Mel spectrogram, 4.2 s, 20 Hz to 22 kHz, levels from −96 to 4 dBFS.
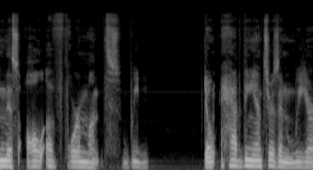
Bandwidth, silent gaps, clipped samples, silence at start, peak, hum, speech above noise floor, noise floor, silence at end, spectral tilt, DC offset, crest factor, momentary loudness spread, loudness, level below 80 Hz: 16 kHz; none; under 0.1%; 0 s; -18 dBFS; 60 Hz at -55 dBFS; 44 dB; -74 dBFS; 0 s; -6.5 dB/octave; under 0.1%; 14 dB; 11 LU; -32 LUFS; -68 dBFS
